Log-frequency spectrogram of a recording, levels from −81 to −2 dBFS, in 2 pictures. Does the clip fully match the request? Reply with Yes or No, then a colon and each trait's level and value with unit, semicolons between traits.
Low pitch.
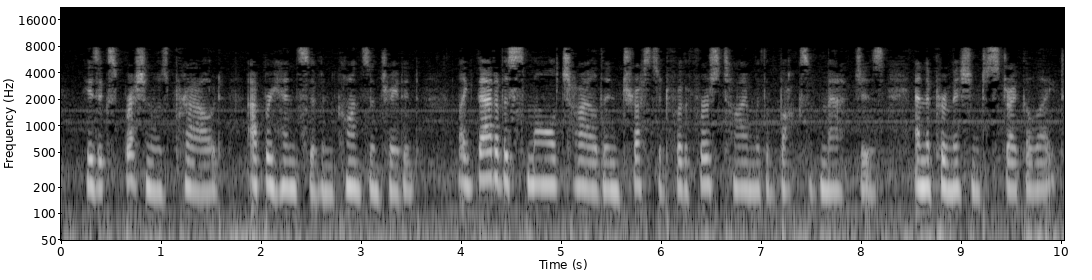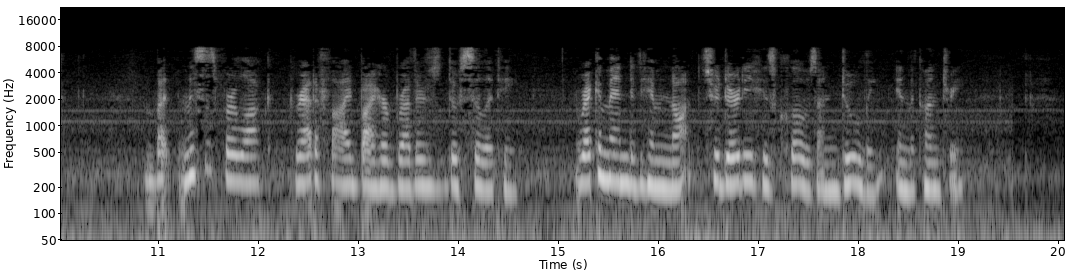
No: high, 200 Hz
